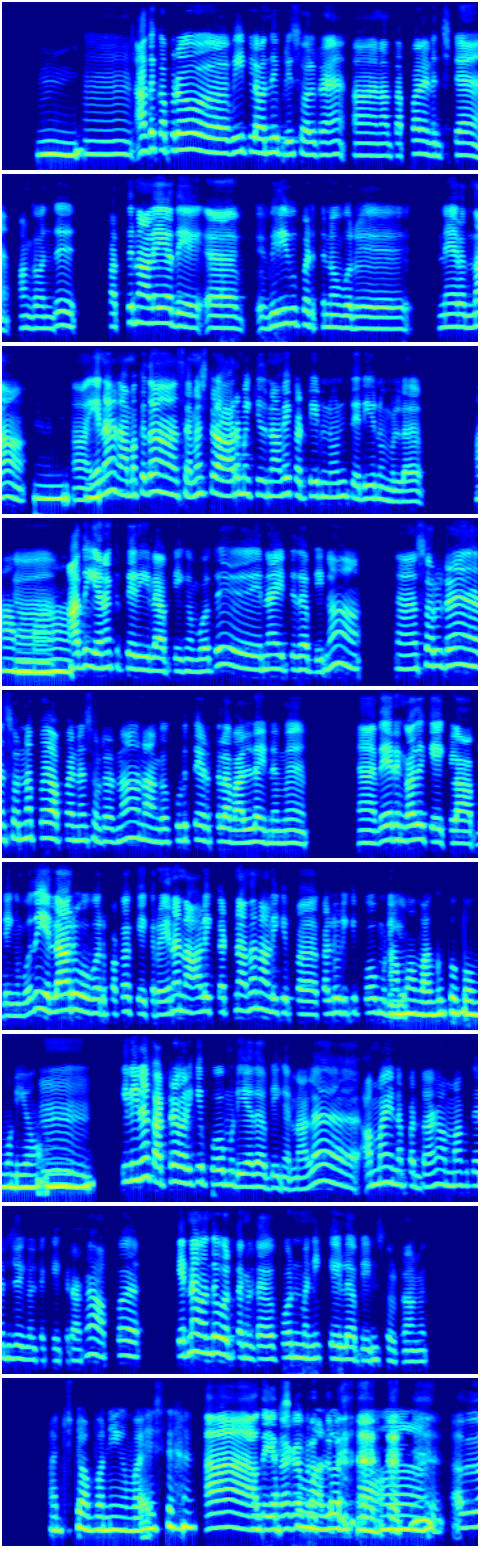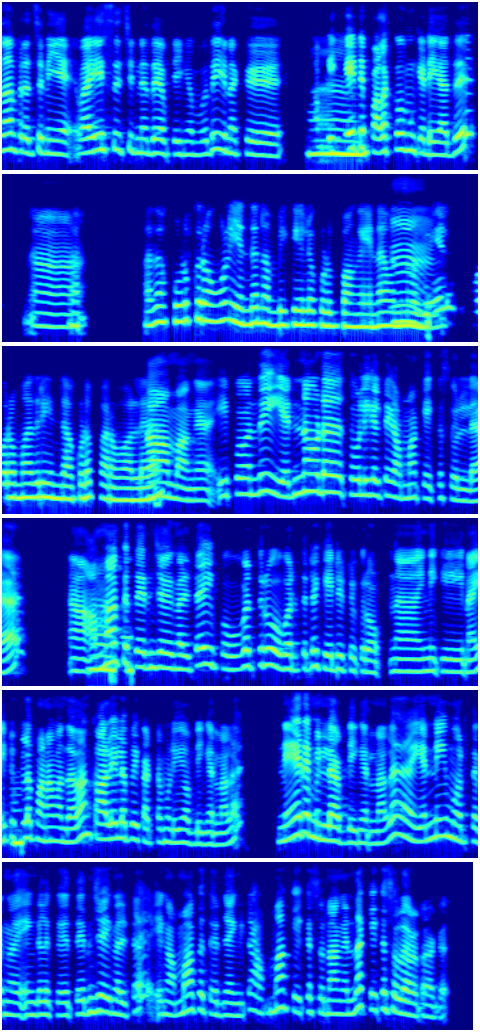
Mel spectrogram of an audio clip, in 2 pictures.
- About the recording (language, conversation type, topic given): Tamil, podcast, சுயமாக உதவி கேட்க பயந்த தருணத்தை நீங்கள் எப்படி எதிர்கொண்டீர்கள்?
- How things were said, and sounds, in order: drawn out: "ம்"; in English: "செமஸ்டர்"; drawn out: "ஆமா"; "வரல" said as "வல்ல"; other background noise; alarm; laughing while speaking: "அதே தாங்க பிரச்சன. அதுதான் பிரச்சனையே"; chuckle; unintelligible speech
